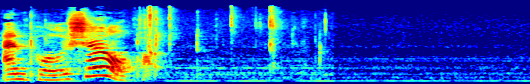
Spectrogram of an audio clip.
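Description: An eggshell cracks and breaks apart.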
